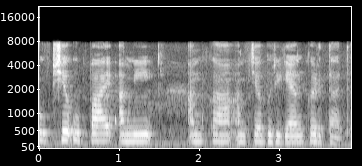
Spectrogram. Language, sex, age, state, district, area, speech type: Goan Konkani, female, 45-60, Goa, Tiswadi, rural, spontaneous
